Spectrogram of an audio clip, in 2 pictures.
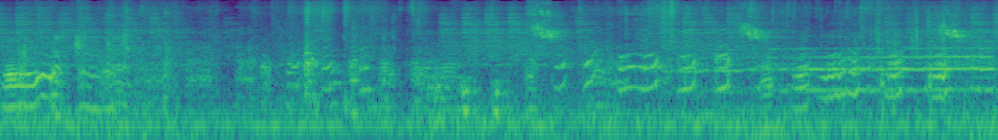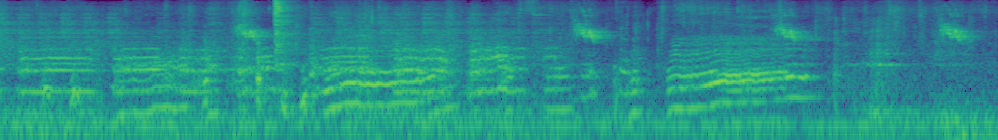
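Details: Backyard flock of hens and roosters: a dense chorus of overlapping clucks and rising, quavering calls, with scattered sharp chirps throughout.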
